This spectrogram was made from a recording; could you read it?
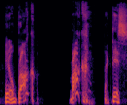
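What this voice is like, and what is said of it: Imitated bird call. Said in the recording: “it's a very good impression.”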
